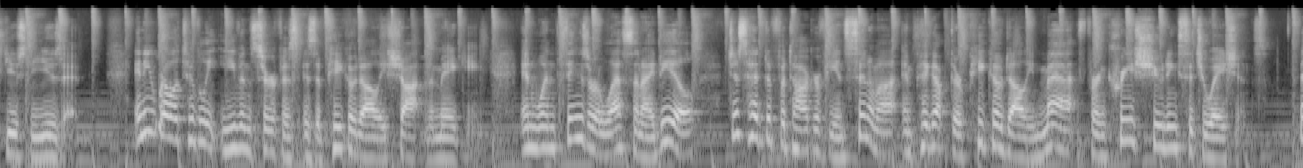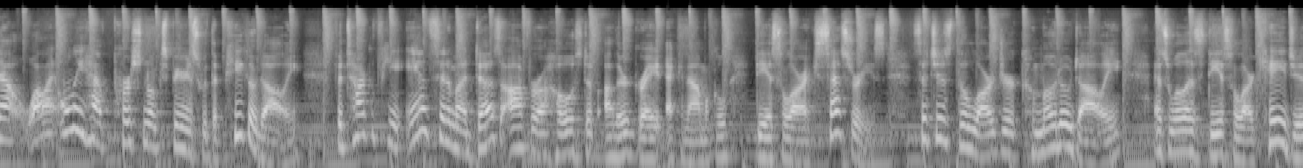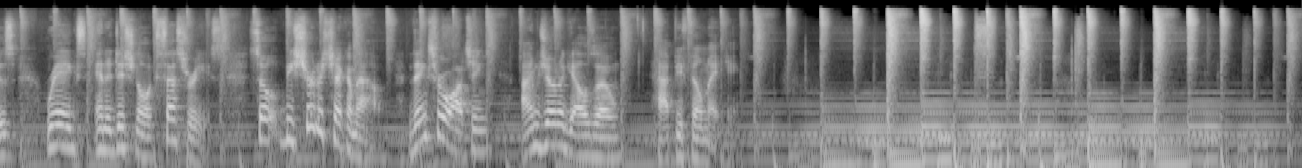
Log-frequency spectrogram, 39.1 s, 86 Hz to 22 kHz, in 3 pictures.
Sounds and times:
Speech: 0:00.0 - 0:33.5
Music: 0:00.0 - 0:39.0.

